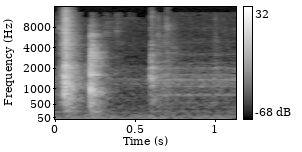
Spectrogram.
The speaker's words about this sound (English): And that is the printer.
